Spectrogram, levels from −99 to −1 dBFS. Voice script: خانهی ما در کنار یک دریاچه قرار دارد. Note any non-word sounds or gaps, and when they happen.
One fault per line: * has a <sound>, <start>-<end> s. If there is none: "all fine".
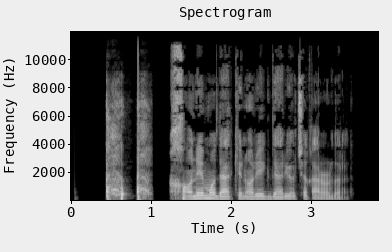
* has a cough, 0.4-1.0 s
